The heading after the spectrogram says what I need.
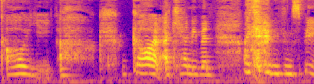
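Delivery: loud, snide, snarky, cutting tone. Retelling a teacher's remarks made in class: imitating a teacher's snarky remark. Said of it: "these snarky remar-, remarks at me".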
